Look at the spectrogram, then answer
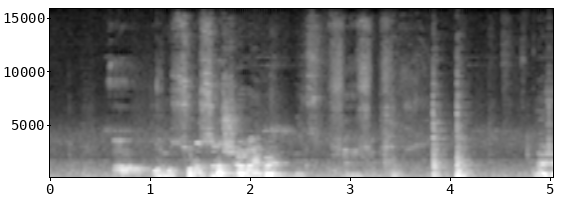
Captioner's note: laughs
